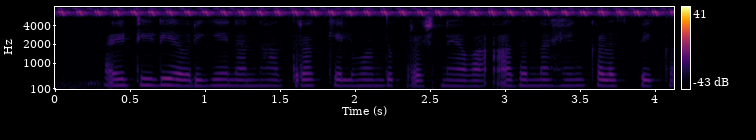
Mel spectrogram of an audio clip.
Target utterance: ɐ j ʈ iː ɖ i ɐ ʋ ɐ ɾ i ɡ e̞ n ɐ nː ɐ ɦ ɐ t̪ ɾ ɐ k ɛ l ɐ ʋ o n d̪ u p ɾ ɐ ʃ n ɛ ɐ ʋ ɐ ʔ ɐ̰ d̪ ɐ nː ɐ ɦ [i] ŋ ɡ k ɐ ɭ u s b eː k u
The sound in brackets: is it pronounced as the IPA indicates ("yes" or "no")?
no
